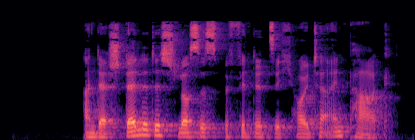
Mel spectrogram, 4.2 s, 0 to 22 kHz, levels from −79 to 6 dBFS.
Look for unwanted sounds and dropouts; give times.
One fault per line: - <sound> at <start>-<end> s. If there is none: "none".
none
